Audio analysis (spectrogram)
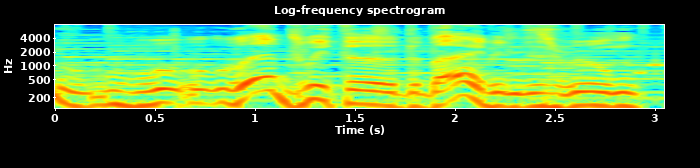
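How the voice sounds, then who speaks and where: A woman's voice: very deep voice, expressive, takes it slowly, over music, heavily acted. A woman voicing a brash, upbeat and slightly awkward well-wisher in a courtroom video game. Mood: flustered.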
